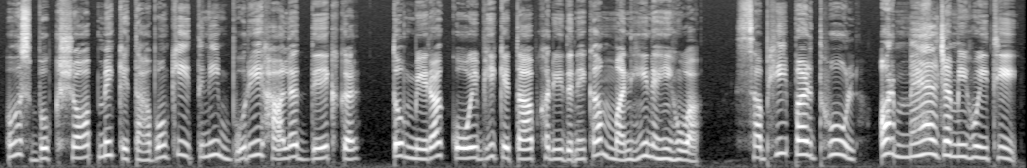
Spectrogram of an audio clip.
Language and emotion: Hindi, disgusted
